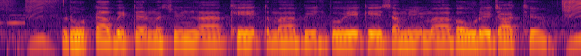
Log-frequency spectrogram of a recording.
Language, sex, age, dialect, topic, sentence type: Chhattisgarhi, male, 18-24, Central, agriculture, statement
